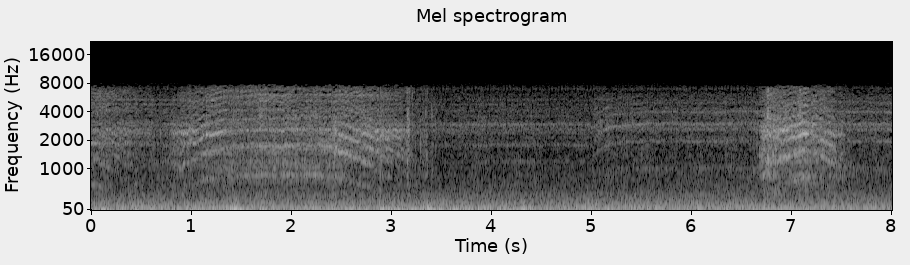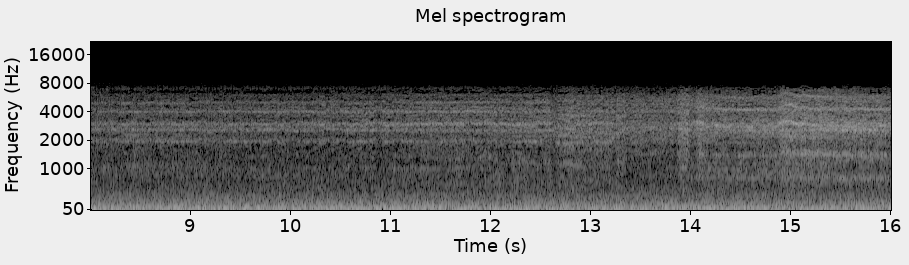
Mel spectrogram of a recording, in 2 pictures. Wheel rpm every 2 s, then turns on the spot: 0, 0, 0, 0, 0, 0, 0, 0.
none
